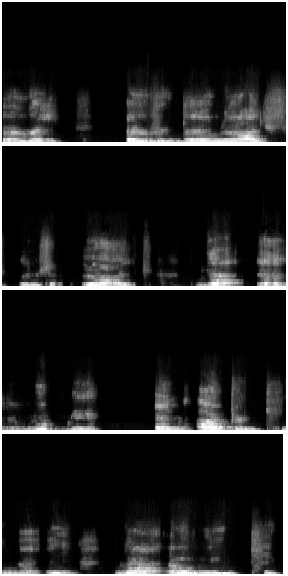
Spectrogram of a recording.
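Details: Real speech from an adult woman with cerebral palsy, a condition present since she was born before the ADA; dysarthria (cerebral palsy).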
